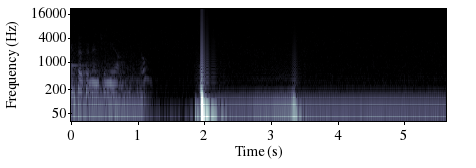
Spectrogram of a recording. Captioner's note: audio cuts out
